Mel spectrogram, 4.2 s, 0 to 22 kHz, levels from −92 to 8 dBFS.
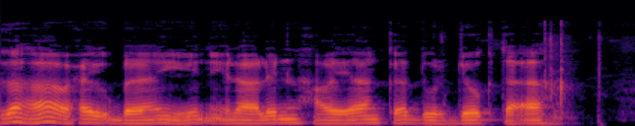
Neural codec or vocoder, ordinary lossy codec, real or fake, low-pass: none; MP3, 48 kbps; real; 19.8 kHz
